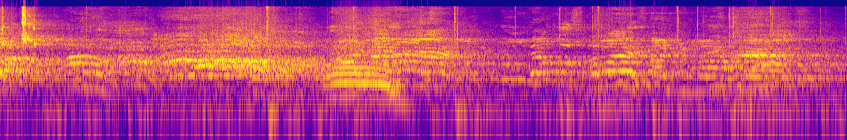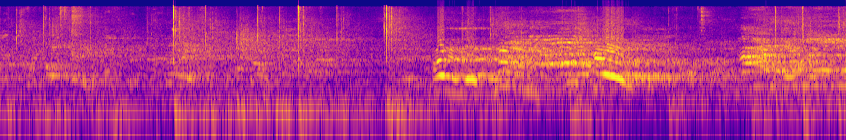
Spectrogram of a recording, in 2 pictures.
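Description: Basketball being dribbled on a hardwood gym floor, repeated bounces, with sneakers squeaking in short high chirps as players cut and move.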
